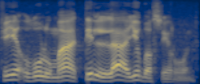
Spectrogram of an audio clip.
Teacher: dimasukkan tapi tidak didengungkan, tidak baca tin tapi til masuk dia tanwin ini ke lamnya tapi tidak ada gunah. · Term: idgham bila ghunah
